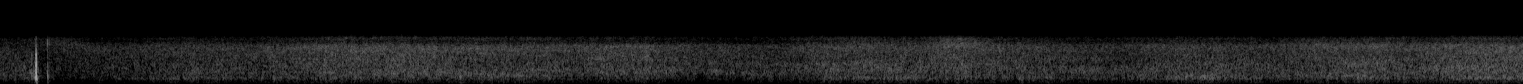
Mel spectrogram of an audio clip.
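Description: Steady rushing wash of sea surf on the beach, swelling and easing every few seconds. A single sharp click sounds about half a second in.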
